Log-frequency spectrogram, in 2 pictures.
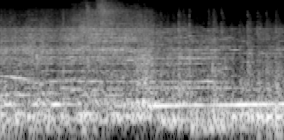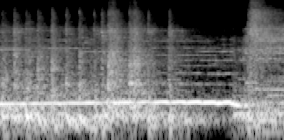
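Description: Live rock band playing loud: electric guitar and drum kit, with one long held note through the middle and fast drum strokes under it.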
